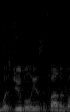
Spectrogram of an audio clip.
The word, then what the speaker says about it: Jubal: J-U-B-A-L. – Genesis 4. – Jezebel? No, not Jezebel. did human music begin with Jubal? Did I pronounce that right? – Yeah. – Yes. Jubal.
